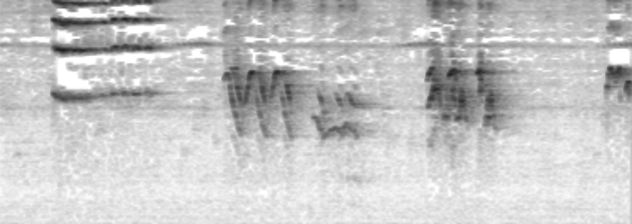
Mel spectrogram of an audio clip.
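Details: Orange-headed thrush song used as a lure to provoke captive birds to sing: a long, flat, high whistle, then loud bursts of jumbled, zigzagging warbled phrases separated by short pauses.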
